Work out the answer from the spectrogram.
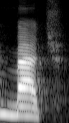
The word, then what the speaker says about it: match: टी से silent letter T, यहाँ पे मैच, मैच देखिए MATCH, टी साइलेंट वर्ड है, टी क्या है, साइलेंट लेटर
